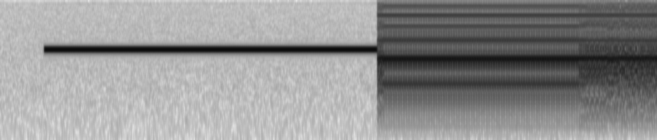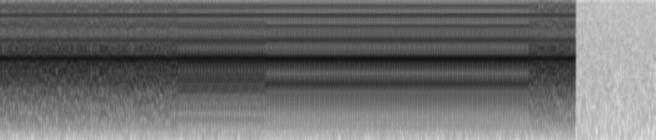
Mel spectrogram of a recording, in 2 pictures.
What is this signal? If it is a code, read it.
Commodore tape loading (standard loader), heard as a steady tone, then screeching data.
